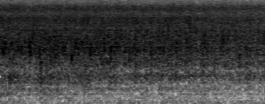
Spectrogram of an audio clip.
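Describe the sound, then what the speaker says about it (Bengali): Garlic sizzles in hot oil left over from frying baby corn, a loud, dense, continuous crackle close up with no voices. "এরপর আমি ওই তেলের মধ্যে সামান্য পরিমাণ রসুন দিয়ে দিয়েছি"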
